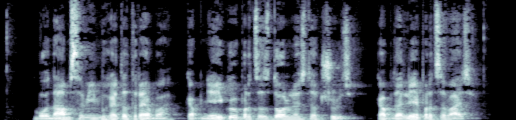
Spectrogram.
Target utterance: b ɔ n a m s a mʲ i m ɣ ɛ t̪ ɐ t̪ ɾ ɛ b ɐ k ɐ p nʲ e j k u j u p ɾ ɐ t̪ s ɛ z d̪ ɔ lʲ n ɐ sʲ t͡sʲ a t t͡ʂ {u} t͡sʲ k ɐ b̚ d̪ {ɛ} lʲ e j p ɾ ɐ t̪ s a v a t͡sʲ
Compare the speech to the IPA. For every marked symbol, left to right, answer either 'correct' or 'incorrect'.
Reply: correct, incorrect: a

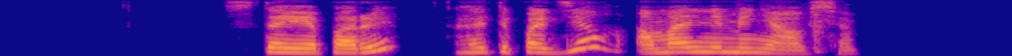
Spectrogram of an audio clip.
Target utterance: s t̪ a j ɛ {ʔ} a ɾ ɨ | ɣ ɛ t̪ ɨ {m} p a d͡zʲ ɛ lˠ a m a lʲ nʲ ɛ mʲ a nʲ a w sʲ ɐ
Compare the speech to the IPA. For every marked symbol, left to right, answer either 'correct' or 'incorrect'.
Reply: incorrect: p, incorrect: none

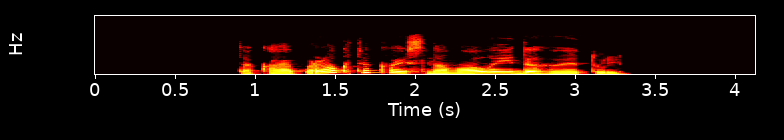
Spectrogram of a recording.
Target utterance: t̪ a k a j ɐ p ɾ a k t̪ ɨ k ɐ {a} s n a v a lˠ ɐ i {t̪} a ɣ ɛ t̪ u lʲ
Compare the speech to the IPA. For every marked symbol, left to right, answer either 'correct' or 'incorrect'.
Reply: incorrect: i, incorrect: d̪

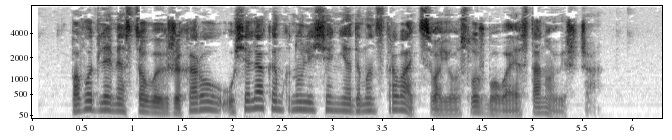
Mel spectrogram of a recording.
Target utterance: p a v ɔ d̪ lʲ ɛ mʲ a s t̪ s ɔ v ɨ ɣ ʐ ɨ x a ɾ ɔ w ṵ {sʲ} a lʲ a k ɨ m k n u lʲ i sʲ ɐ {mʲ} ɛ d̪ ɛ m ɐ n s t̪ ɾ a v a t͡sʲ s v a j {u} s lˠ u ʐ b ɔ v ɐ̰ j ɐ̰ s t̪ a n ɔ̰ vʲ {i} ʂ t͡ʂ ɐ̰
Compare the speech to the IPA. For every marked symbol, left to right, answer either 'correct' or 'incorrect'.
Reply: correct, incorrect: nʲ, incorrect: ɔ, correct

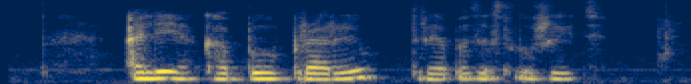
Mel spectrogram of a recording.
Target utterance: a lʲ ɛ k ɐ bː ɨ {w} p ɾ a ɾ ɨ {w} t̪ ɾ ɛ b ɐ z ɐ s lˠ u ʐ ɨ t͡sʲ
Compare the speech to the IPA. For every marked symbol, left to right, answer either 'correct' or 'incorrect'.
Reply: correct, correct

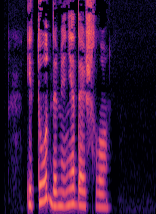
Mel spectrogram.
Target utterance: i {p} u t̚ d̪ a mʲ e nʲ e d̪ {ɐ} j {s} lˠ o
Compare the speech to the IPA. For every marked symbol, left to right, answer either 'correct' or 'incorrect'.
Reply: incorrect: t, incorrect: a, incorrect: ʂ

